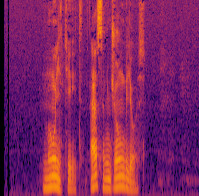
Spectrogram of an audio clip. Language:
Latvian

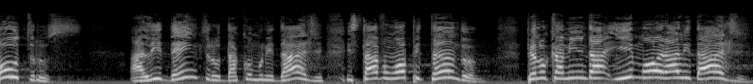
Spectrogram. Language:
Portuguese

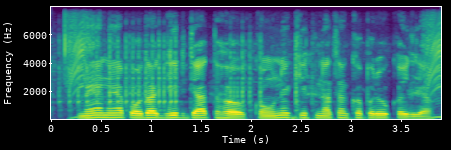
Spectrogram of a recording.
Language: Bhojpuri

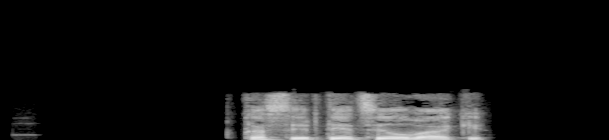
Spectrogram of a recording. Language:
Latvian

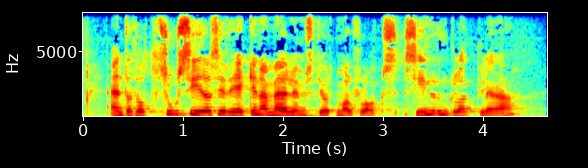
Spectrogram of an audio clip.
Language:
Icelandic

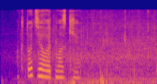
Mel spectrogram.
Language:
Russian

